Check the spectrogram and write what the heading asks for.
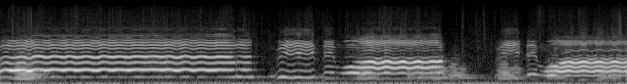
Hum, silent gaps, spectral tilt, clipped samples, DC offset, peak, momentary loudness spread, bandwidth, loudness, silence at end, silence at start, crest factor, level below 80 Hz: none; none; -3.5 dB/octave; under 0.1%; under 0.1%; -2 dBFS; 12 LU; 16.5 kHz; -16 LUFS; 0 s; 0 s; 14 dB; -38 dBFS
